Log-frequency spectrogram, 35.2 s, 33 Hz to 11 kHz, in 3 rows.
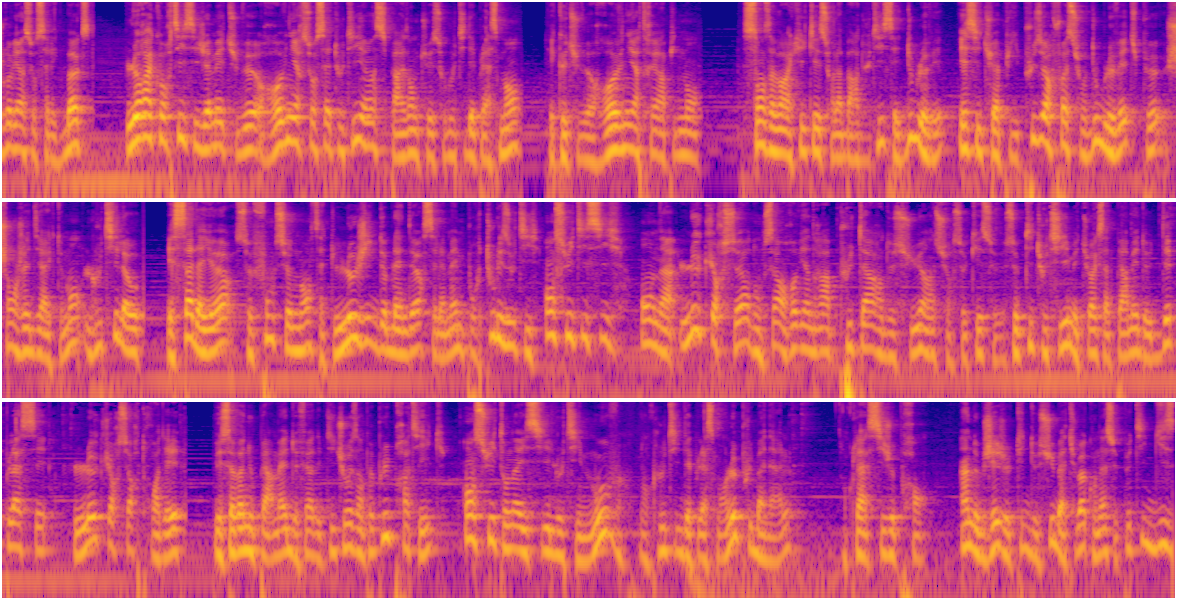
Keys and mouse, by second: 8.4 w, 9.5-12.2 typing, 17.2 w, 20.7 click, 21.2-22.3 drag, 22.6 click, 22.9 click, 23.3 click, 23.7-24.1 drag, 24.5-27.2 drag.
